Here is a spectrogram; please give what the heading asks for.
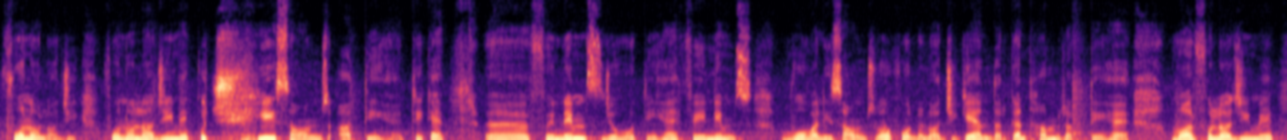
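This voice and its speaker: A woman's voice: on the high side, expressive, measured pace, a little mellow, a little hiss or hum. An Indian woman teaching an online linguistics lecture, explaining terms with frequent fillers, self-corrections and checks like "okay?".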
